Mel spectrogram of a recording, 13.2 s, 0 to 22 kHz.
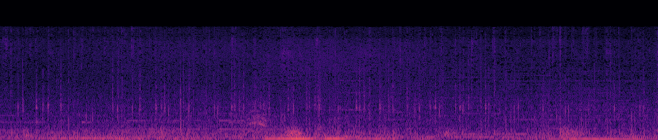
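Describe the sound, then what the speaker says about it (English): Hoofbeats of a horse galloping in The Witcher 3, a steady fast clip-clop rhythm that runs throughout at moderate level, with faint bird calls and ambient wind in the background. "Whoa there, Roach."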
